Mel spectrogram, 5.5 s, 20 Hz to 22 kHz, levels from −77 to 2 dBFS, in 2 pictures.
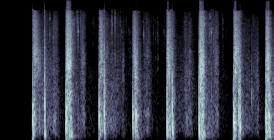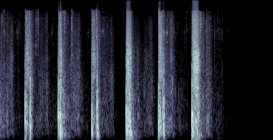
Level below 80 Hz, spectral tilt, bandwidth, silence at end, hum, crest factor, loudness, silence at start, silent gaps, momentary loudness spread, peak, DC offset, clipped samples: -40 dBFS; -2 dB/octave; over 20 kHz; 0.65 s; none; 14 dB; -12 LUFS; 0.3 s; none; 9 LU; 0 dBFS; under 0.1%; 1%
